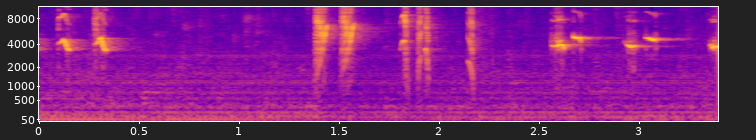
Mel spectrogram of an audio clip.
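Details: ['Plain-throated sunbird singing as a lure for other sunbirds, recorded on a phone: a few high whistles, loud harsh chips, then thin rising whistled notes in a short series.']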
